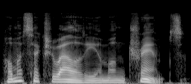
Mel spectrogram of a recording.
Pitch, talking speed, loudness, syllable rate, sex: 105 Hz, 95 wpm, -19 LUFS, 4.8 syllables/s, male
